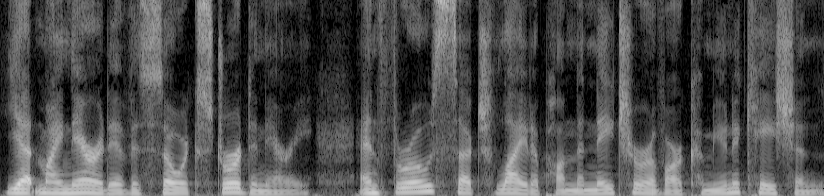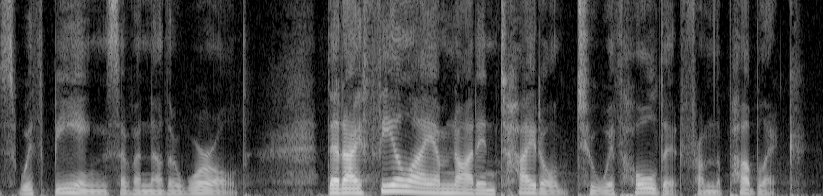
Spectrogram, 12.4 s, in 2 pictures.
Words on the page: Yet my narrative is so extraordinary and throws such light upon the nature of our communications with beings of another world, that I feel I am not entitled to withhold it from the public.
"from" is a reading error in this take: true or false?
false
